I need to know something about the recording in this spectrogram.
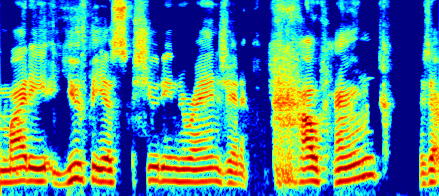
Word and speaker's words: Schalk: Until we meet again at the mighty Eupheus shooting range in Schalk. Is that right? Schalk. Is that how you pronounce it?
